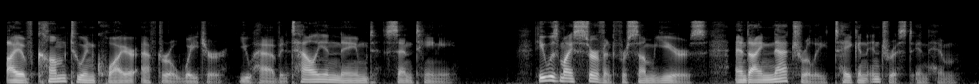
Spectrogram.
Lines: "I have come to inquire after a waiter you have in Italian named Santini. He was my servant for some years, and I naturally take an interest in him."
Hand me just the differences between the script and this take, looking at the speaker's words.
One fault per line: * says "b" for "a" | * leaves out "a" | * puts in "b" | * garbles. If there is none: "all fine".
all fine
